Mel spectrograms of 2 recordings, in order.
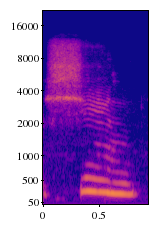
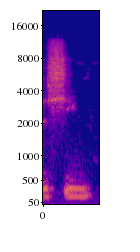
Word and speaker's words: xin: Xin, it's the Chinese word xin. So basically, Shin is S-H-I-N is pretty much spot on Yep. in terms of pronunciation.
